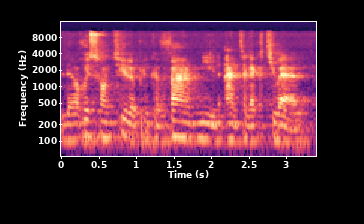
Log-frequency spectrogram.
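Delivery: French with a Polish accent; careful French with a Polish accent. Real, not acted. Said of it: "mon français, malheureusement, n'est pas superbe". (accent polonais en français)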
